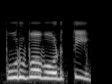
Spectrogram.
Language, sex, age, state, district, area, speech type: Bengali, female, 18-30, West Bengal, Jhargram, rural, read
